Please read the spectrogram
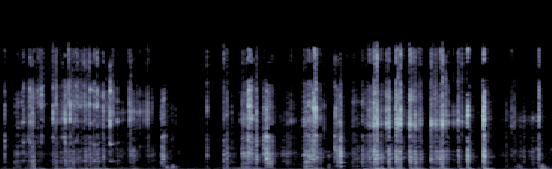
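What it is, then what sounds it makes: Dry soap bar being scraped. A knife scrapes the red outer layer off a dry, solid soap bar, exposing its white core. The result is a fast run of dry, crisp scraping and crackling strokes, bright and hissy with almost no low end. Brief pauses fall between the bursts, including a short silence near the three-second mark.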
